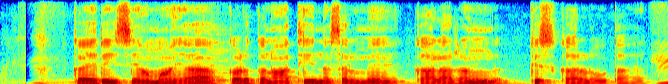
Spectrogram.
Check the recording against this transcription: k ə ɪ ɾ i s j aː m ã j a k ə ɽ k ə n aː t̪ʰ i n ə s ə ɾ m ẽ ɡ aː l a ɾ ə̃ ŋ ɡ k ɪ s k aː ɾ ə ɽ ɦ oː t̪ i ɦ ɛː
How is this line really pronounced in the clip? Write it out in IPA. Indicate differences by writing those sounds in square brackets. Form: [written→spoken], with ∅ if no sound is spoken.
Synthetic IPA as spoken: k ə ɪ ɾ i s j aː m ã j a k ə ɽ k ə n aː t̪ʰ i n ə s ə [ɾ→l] m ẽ [ɡ→k] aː l a ɾ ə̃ ŋ ɡ k ɪ s k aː ɾ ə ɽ ɦ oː t̪ [i→a] ɦ ɛː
